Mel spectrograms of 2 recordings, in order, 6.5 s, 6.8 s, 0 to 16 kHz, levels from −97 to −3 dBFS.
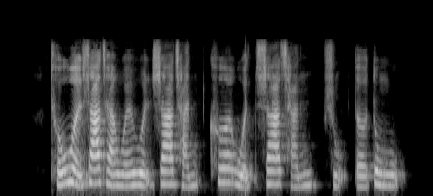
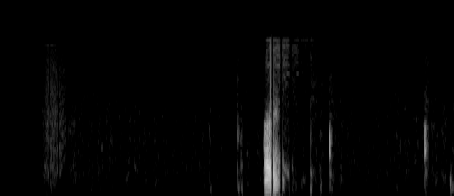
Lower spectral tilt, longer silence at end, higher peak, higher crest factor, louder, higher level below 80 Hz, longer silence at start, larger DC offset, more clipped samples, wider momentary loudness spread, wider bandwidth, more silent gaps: second, -3 dB/octave vs -6.5 dB/octave; second, 0.5 s vs 2.6 s; first, -8 dBFS vs -12 dBFS; second, 22 dB vs 30 dB; about the same, -29 LUFS vs -31 LUFS; first, -72 dBFS vs -78 dBFS; second, 0.75 s vs 3.95 s; neither; neither; second, 16 LU vs 23 LU; about the same, 7.4 kHz vs 7.4 kHz; neither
